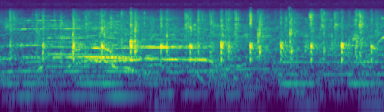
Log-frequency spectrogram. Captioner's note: audience cheers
